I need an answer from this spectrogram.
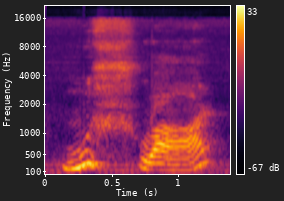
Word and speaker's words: mouchoir: मुशवार R है last में, pronounce करेंगे.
